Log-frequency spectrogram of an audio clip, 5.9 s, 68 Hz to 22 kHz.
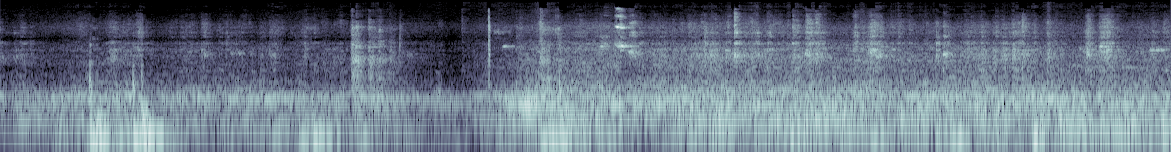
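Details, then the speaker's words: Siemens IQ300 WD14H320GB washer dryer on an intensive dry with a 3.5–4 kg load: the motor rumbles deeply and unevenly, with a hum and light knocks. The rumble persists with the belt off, so the owner suspects the motor; it calms as washing continues, and the pulley has been oiled. "it's coming from there because I take the belt off the motor doesn't matter the motor's got the rumble to me that calms down as the machine washes though"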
